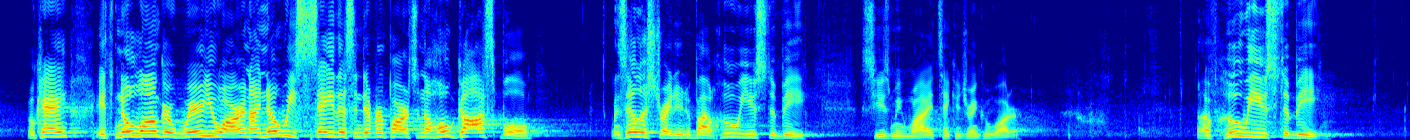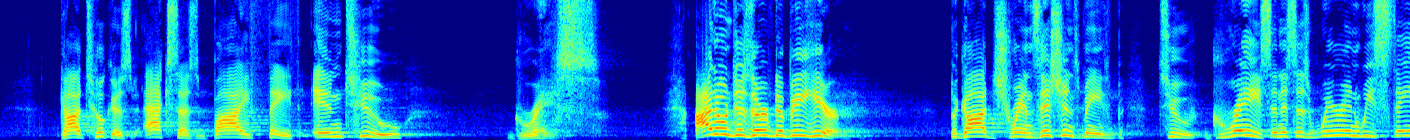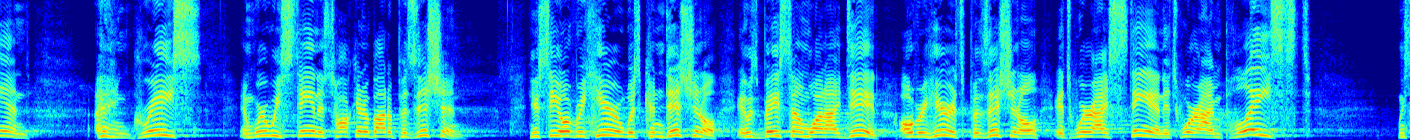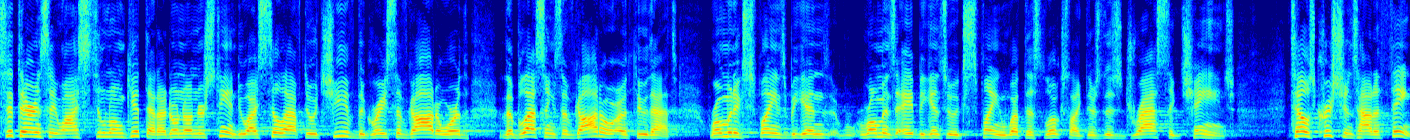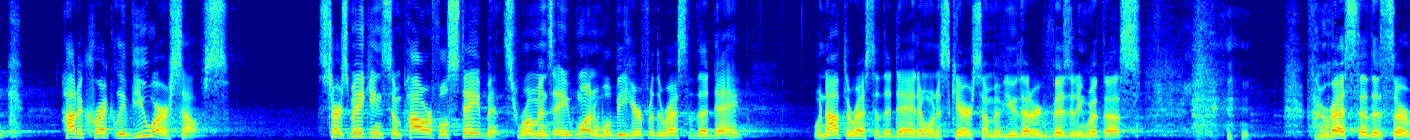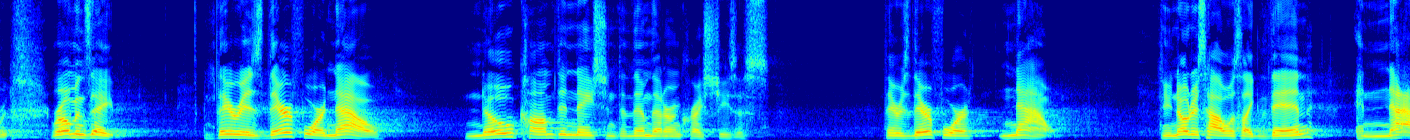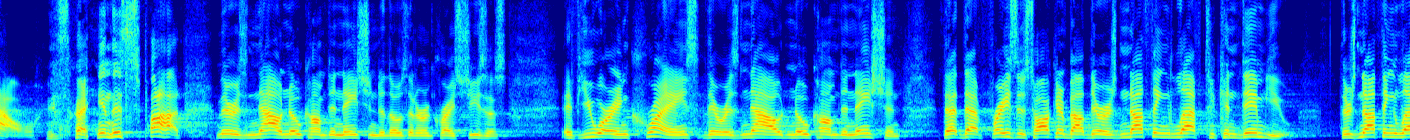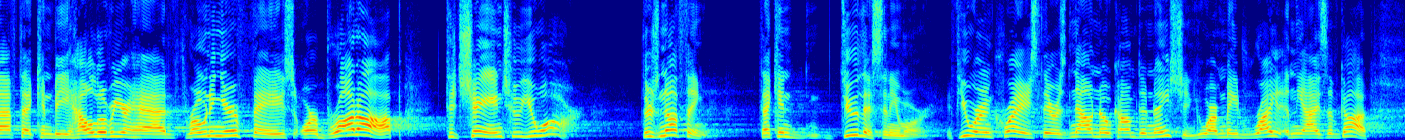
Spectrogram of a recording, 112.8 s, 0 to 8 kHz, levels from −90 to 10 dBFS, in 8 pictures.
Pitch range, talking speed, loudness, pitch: 175-255 Hz, 175 wpm, -21 LUFS, 205 Hz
